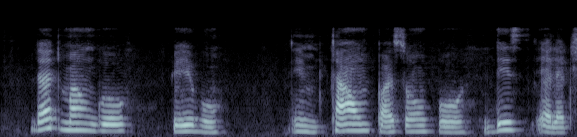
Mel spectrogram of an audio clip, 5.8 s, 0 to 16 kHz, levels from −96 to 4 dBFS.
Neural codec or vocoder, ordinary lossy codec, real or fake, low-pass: codec, 16 kHz, 8 kbps, FreqCodec, smaller model; AAC, 96 kbps; fake; 7.2 kHz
